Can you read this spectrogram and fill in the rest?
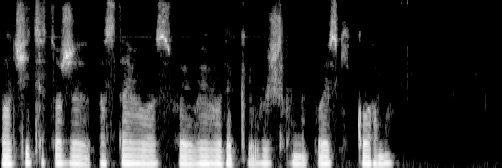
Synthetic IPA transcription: pɐlˠt͡ɕit̪sət̪oʐɨɐst̪avʲɪlˠəsvoivɨvəd̪ɨkɨ̰vɨʂlˠənɐpojɪskʲɪ̥kormə

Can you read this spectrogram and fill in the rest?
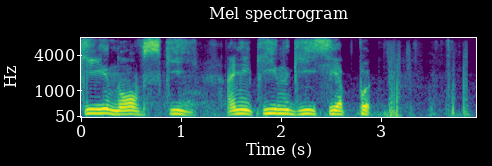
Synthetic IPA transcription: kʲijnofskʲijɐnʲikʲinɡʲijsʲepːɨ

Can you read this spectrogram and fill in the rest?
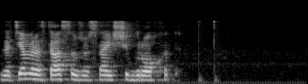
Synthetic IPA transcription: zɐtʲe̞mrɐzd̪ɑlˠsʲəʊʐɐsajʉɕːɪjɡɾoxət̪

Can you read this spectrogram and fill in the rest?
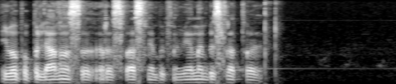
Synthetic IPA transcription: jɪvopəpʊlʲarnəsʲɾɐslˠasʲnʲɪɐbɨknɐvʲɛnːəjbɨst̪ɾɐt̪ɔj

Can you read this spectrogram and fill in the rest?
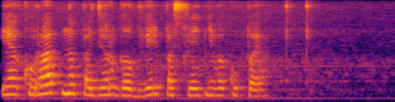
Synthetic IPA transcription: iɐkʊɾat̪nəpɐdʲorɡəlˠd̪vʲeɾʲpɐsʲlʲed̪ʲnʲɪvəkʊpɛ

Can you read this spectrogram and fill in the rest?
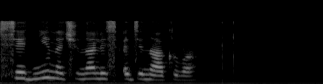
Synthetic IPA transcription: fsʲedʲnʲinət͡ɕɪnalʲɪsʲɐd͡zʲɪnakəvə

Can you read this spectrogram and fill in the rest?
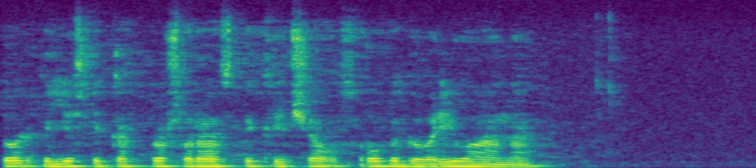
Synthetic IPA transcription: t̪o̞lʲkəjesʲlʲɪkakpɾo̞ʂlˠɨjrast̪ɨkɾʲɪt͡ɕalˠsɾoɡəɡəvɐɾʲilˠəɐna

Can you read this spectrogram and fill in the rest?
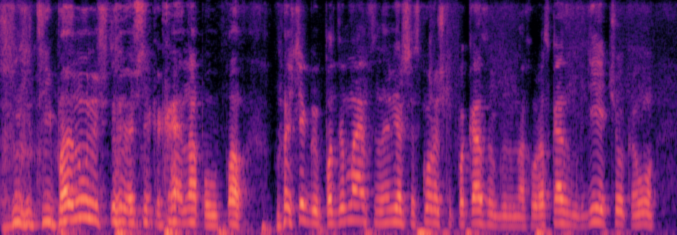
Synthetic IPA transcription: t̪ɨpɐnulʲɪsʂt̪otvɐɕekɐkajənapəlˠʊpalˠ | vɐpɕeɡəʋəɾʲupəd̪ɨmajɪmsʲənɐvʲerɕɪsko̞ɾət͡ɕkʲɪpɐkazɨvɨjʲˠɡəʋɾʲunaxoɾɐskazɨvəɪt̪ɡdʲet̪̚t͡ɕokɐvo

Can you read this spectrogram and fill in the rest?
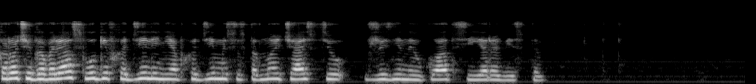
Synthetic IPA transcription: kɐɾo̞t͡ɕɪɡəvɐɾʲaslˠuɡʲɪfxɐdʲilʲɪnʲɪɐpxɐdʲiməjsʊst̪ɐvno̞jt͡ɕæsʲtʲjʊ | vʐɨzʲnʲɪnːɨjʊklˠat̪fsʲɪjeɾɐvʲist̪ɨ

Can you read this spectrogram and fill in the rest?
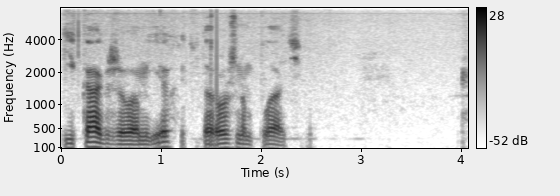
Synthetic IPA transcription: ikaɡʐɨvamjexətʲvd̪ɐɾo̞ʐnəmplˠatʲɪjʊ

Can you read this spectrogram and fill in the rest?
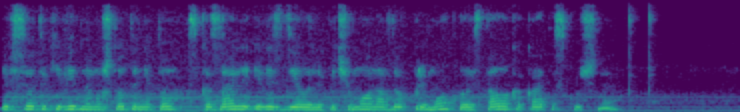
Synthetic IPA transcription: ifsʲɵt̪əkʲɪvʲid̪nəmɨʂt̪o̞t̪ənʲɪt̪o̞skɐzalʲɪʔilʲɪzʲdʲe̞lˠəlʲɪpət͡ɕɪmuɐnavd̪ɾuk̚pɾʲɪmolˠklˠəɪst̪alˠəkɐkajət̪əskuʂnəjə

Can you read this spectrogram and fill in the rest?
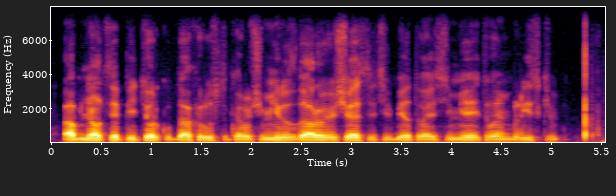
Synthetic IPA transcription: ɐ̰bnʲalˠtʲɪapʲɪtʲo̞rkʊd̪ɐxɾust̪əkɐɾo̞t͡ɕɪmʲiɾəzd̪ɐɾovʲjəɕːæsʲtʲjətʲɪbʲe̞t̪vɐjajsʲɪmʲjaɪt̪vɐimblʲiskʲɪm

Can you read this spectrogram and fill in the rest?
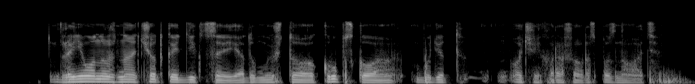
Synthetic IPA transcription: d̪lʲənʲɪvo̞nuʐnat͡ɕo̞t̪kəjədʲikt̪sɨjəjad̪uməjʊʂt̪okɾupskəvəbudʲɪt̪ot͡ɕɪnʲxəɾɐʂo̞ɾəspəznɐvatʲ

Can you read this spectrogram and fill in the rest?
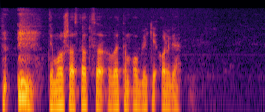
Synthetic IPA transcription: t̪ɪmoʂast̪ɑt̪səvɛt̪əmoblʲɪkʲɪʔolʲɡə

